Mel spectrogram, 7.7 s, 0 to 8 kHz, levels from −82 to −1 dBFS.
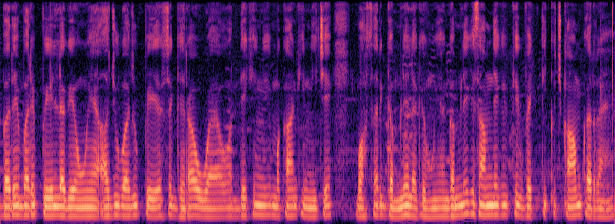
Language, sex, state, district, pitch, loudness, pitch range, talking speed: Hindi, female, Madhya Pradesh, Katni, 120 Hz, -17 LUFS, 115-125 Hz, 265 wpm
